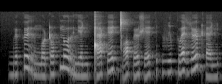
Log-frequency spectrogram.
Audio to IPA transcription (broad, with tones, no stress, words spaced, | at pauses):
bʏ˩kø˥˧r ŋo˩ʈo˩˥kno˥˧rlʲɛ˩ɲ ǃæ˩˧˩ke˧˥˧ ɡ͡ǀɔ˩˧˩kø˩˧˩ʃe˩˧˩k | vi˩˥kʷɾɛ˩˧˩ ɮø˧˥˧ʈʰɛ˩ɲ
